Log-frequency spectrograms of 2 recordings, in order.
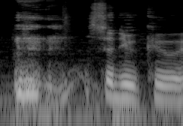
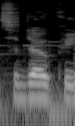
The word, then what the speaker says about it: Sudoku: Sudoku is what I often mispronounce it as if it was like Count Dooku from Star Wars.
